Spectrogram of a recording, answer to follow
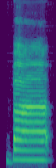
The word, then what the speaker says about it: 八: 8 in Chinese is another easy number. Ba. Repeat after me. Ba. It has the flat tone of Chinese language, the flat tone.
